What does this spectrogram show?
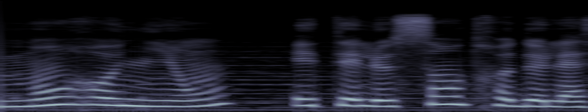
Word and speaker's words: Montrognon: début du XX siècle le château de montrog prononcé comme monrognon était le centre de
